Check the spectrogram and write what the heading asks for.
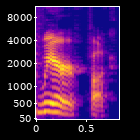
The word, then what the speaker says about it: Weir: ] Master Forester denounces wear leader High Reach is where Weir Weir it's Weir it's weird I'm I am fighting against years in mispronunciation there they have a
